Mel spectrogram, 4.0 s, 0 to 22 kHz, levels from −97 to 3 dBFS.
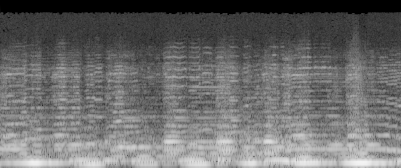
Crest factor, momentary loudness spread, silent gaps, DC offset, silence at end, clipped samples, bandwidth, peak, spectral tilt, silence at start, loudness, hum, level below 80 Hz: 10 dB; 9 LU; none; under 0.1%; 0 s; under 0.1%; 8.4 kHz; -4 dBFS; -7 dB/octave; 0 s; -15 LUFS; none; -20 dBFS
